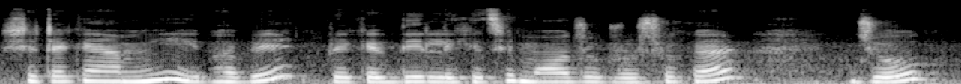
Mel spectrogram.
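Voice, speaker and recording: A woman with a Bangladeshi Bengali accent, teaching a primary school lesson and patiently explaining each step, slowing down to spell out words. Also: mid-range voice, steady tone, mellow, slight background noise.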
